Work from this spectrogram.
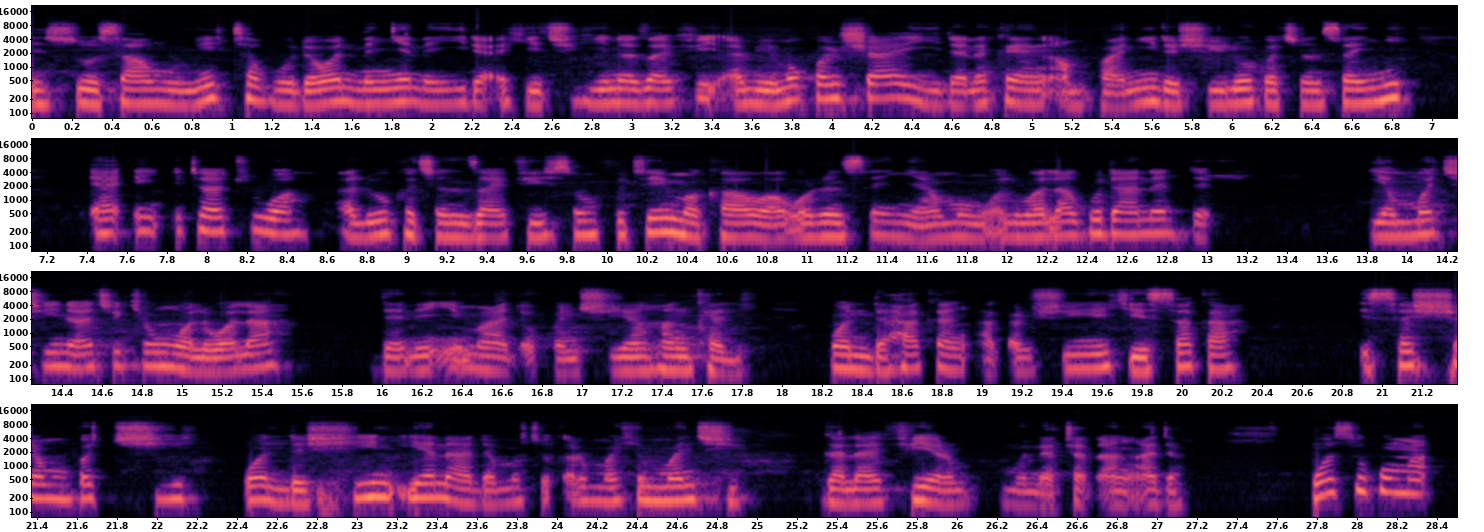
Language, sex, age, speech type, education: Hausa, female, 30-45, spontaneous, tertiary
